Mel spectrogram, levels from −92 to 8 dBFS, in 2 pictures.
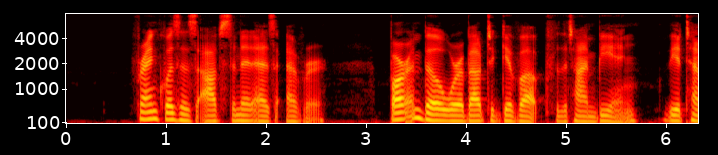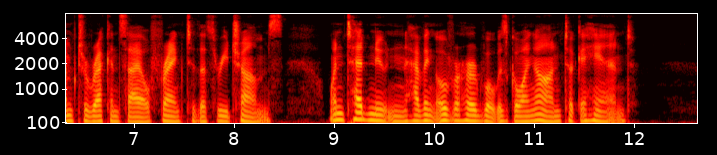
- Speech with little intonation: Yes, narrow, 2.2 semitones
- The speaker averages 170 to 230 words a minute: Yes, average, 185 wpm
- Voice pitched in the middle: Yes, medium, 145 Hz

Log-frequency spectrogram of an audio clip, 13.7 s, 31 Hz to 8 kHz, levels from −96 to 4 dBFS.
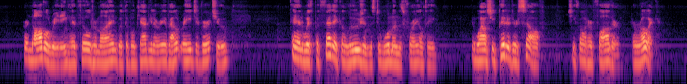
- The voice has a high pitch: No, medium, 140 Hz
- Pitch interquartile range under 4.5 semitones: Yes, average, 2.9 semitones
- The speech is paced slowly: Yes, slow, 130 wpm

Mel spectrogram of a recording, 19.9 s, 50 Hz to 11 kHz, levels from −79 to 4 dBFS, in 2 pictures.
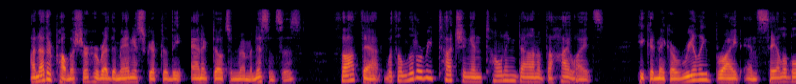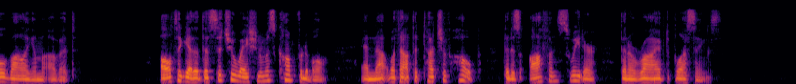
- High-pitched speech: No, low, 110 Hz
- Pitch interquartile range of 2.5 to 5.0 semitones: No, wide, 5.6 semitones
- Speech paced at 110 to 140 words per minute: No, average, 165 wpm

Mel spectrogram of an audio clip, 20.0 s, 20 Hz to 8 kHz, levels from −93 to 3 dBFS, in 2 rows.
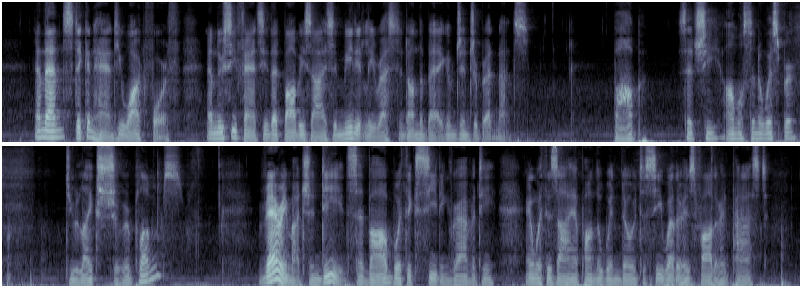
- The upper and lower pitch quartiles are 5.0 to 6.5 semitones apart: No, average, 3.2 semitones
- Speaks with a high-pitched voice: No, very low, 95 Hz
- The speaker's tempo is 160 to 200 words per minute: Yes, average, 170 wpm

